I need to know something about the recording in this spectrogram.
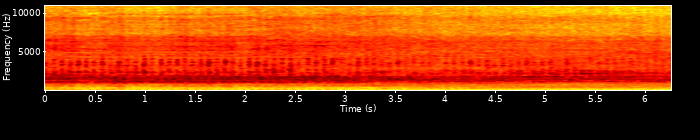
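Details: Beat FI scooter with a rough starter, idling in the workshop: a loose, uneven klotok-klotok knocking at about two beats a second, rough internal engine clatter. Cause unconfirmed.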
